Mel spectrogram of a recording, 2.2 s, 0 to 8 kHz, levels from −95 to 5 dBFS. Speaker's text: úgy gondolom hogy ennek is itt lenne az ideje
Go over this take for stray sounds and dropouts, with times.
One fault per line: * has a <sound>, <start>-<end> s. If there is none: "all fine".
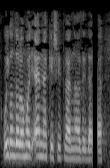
* has a dropout, 1.8-1.9 s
